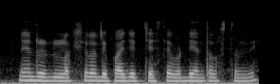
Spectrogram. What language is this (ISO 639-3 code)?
tel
